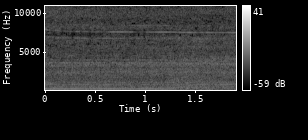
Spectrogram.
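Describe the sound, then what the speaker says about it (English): A Dyson V12 Detect cordless stick vacuum cleaner runs steadily on its lowest eco setting, a loud continuous whirring motor drone with a high whine, close by and alone. "Eco is like the lowest setting, and I feel like, yeah, it's a vacuum, kind of loud"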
